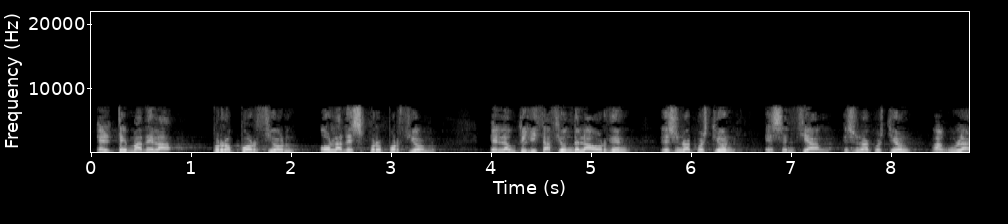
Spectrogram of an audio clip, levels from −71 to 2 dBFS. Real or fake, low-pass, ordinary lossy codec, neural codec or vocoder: real; 7.2 kHz; none; none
